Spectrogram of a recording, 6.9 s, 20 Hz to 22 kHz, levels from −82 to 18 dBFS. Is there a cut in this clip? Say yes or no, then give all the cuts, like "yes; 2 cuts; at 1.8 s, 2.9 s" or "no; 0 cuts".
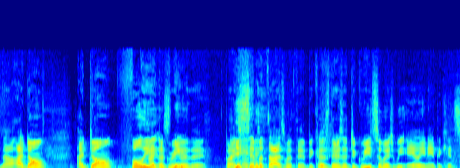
no; 0 cuts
